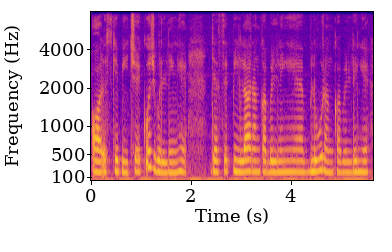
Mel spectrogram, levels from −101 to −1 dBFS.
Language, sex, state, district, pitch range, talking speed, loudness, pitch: Hindi, female, Jharkhand, Ranchi, 195-200 Hz, 180 wpm, -17 LUFS, 195 Hz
